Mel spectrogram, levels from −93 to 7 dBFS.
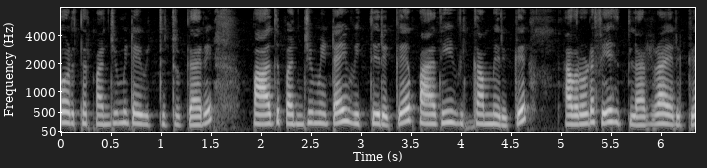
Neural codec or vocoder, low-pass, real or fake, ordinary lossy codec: none; none; real; none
